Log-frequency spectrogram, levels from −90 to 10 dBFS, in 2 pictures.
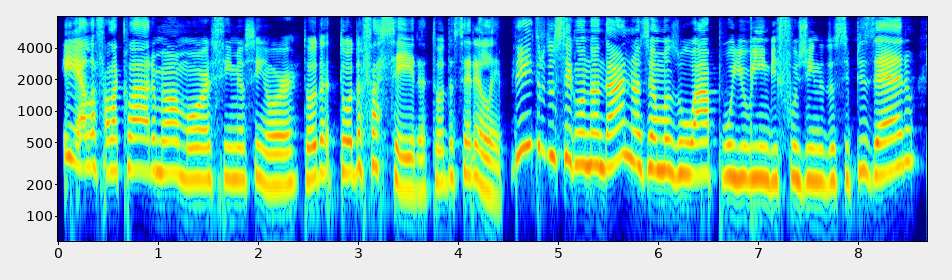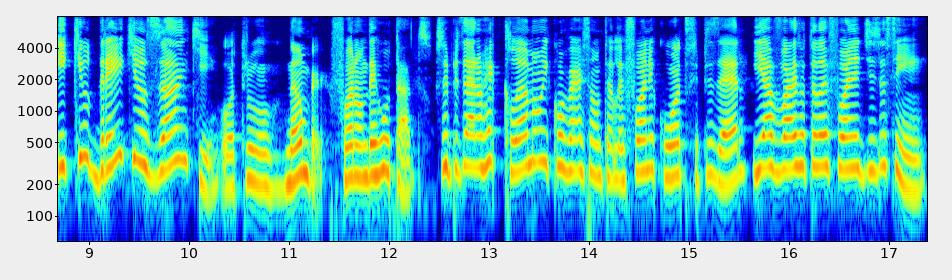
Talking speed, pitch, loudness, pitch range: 205 wpm, 260 Hz, -19 LUFS, 225-295 Hz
